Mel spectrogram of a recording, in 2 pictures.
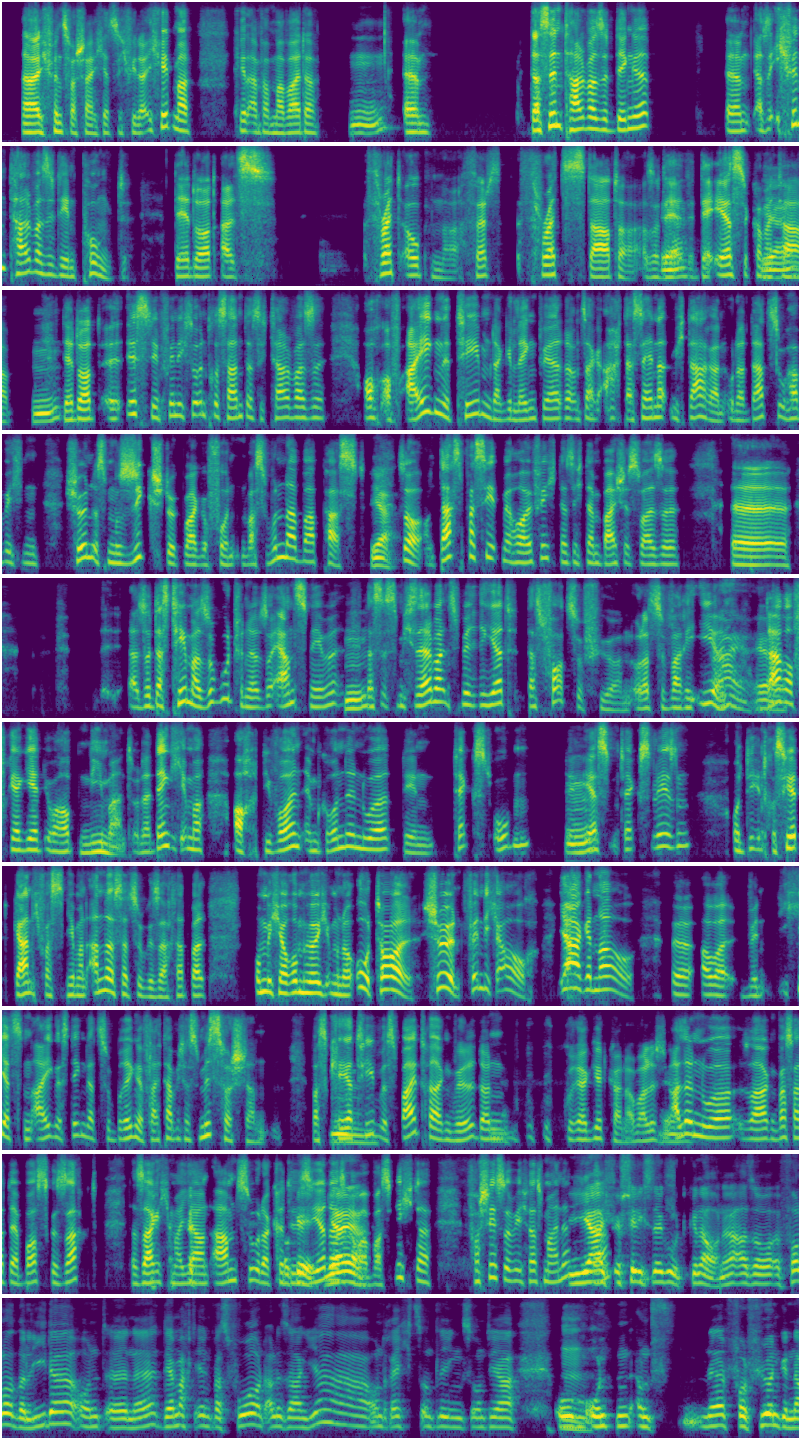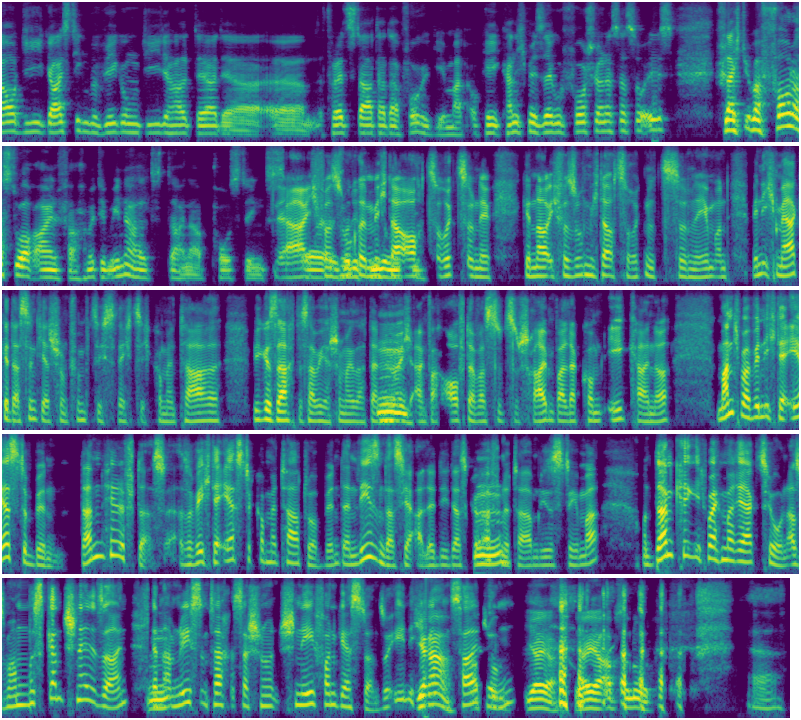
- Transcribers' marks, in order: in English: "Thread-Opener,Thread Thread-Starter"; other background noise; stressed: "eigene Themen"; stressed: "niemand"; unintelligible speech; chuckle; giggle; put-on voice: "follow the leader"; in English: "follow the leader"; put-on voice: "ja"; put-on voice: "Thread-Starter"; in German: "Thread-Starter"; stressed: "dann"; laugh
- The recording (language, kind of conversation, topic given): German, advice, Wie kann ich mich sicherer fühlen, wenn ich in Gruppen oft übersehen werde?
